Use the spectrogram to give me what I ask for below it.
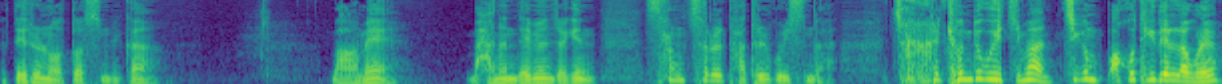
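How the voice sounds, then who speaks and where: Animated male pastor preaching. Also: medium pitch, husky, dry recording, studio quality. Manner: animated preaching with audience questions and call-and-response. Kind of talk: sermon. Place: church sanctuary.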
